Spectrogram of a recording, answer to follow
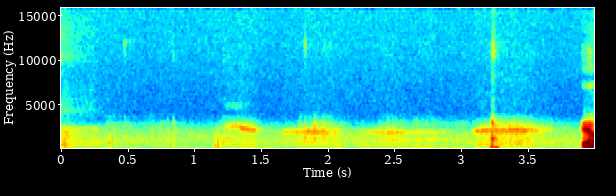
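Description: Faint rustling of a cotton button-down shirt being handled and wrapped around the waist, with a short tap about three seconds in.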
